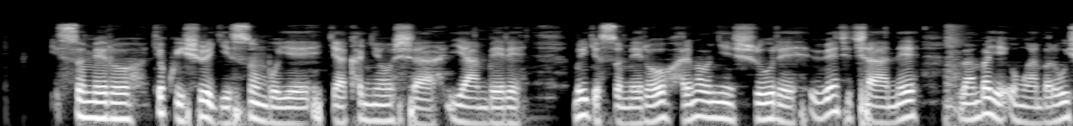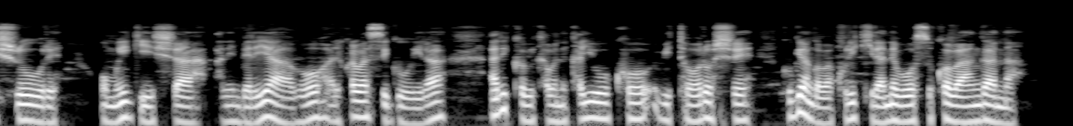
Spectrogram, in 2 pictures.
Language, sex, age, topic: Rundi, male, 50+, education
